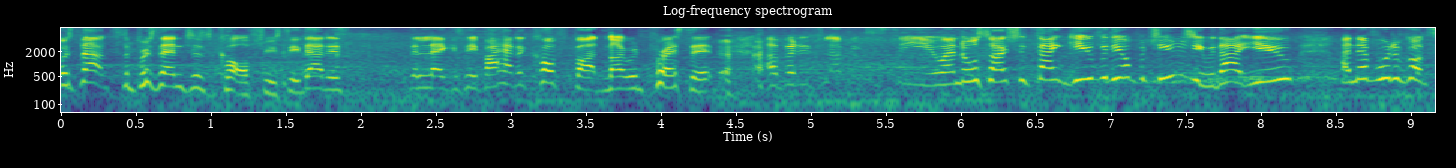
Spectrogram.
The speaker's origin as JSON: {"language": "English", "region": "London", "country": "United Kingdom", "tie": "born or raised there", "said": "I've lived in London all my life. I'm a Londoner through and through."}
